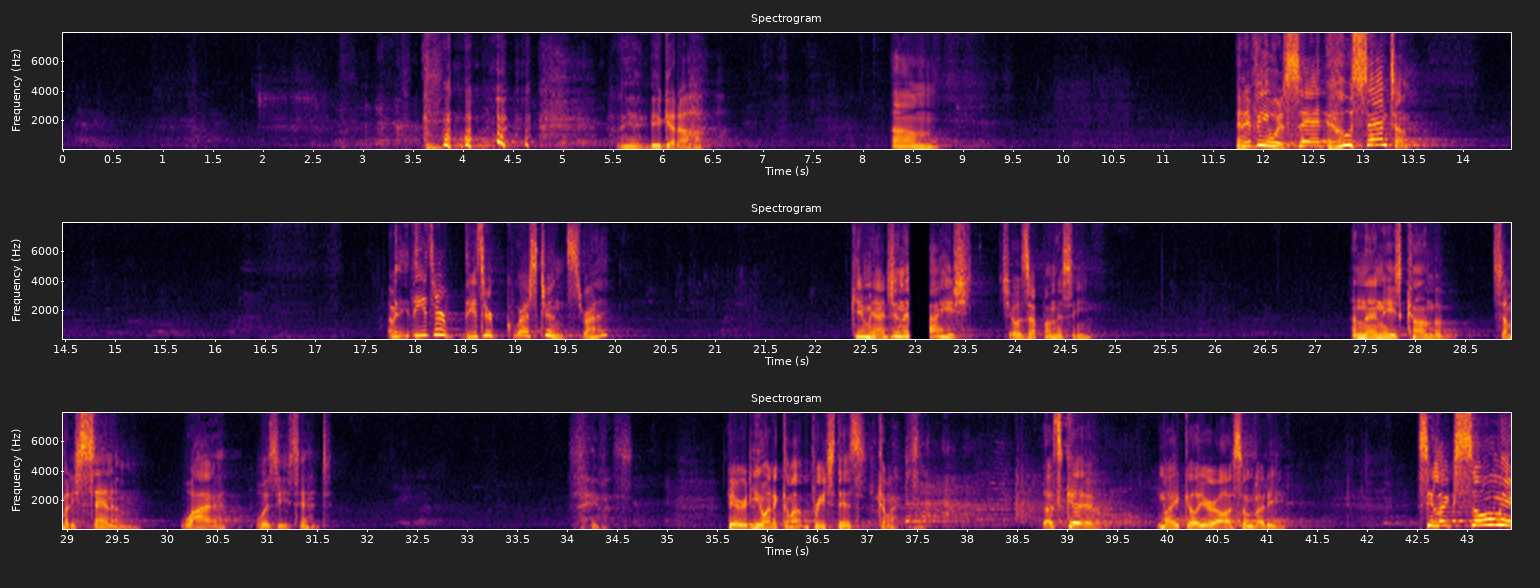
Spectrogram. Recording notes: recording from the Vineyard's In-Person Worship Service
